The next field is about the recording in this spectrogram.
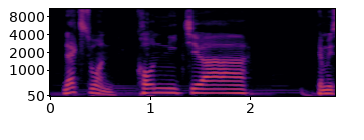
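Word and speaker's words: こんにちは: Konnichiwa. Like I said earlier, it's ha, but it's pronounced wa.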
